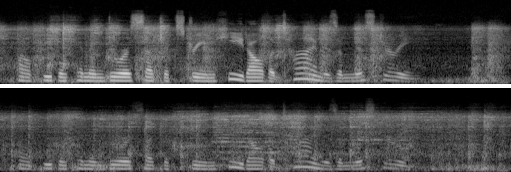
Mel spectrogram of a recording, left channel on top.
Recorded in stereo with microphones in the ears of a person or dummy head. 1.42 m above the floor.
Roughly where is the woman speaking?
Left.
